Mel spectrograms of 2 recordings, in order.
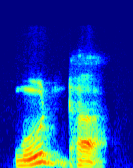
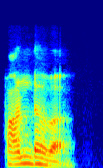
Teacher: it's that D that has that the tongue goes to the roof of the mouth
